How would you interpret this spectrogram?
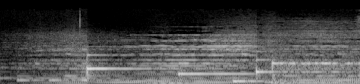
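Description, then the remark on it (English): The Amazon Prime streaming-service logo jingle plays clearly on its own, with sustained swelling tones and two bright accented hits about two seconds apart, building to a held final chord. “And that's the Amazon Prime logo.”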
